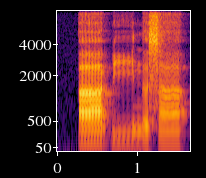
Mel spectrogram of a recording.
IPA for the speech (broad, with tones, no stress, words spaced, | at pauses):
aː˦k͡piː˧ nə˨sa˧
